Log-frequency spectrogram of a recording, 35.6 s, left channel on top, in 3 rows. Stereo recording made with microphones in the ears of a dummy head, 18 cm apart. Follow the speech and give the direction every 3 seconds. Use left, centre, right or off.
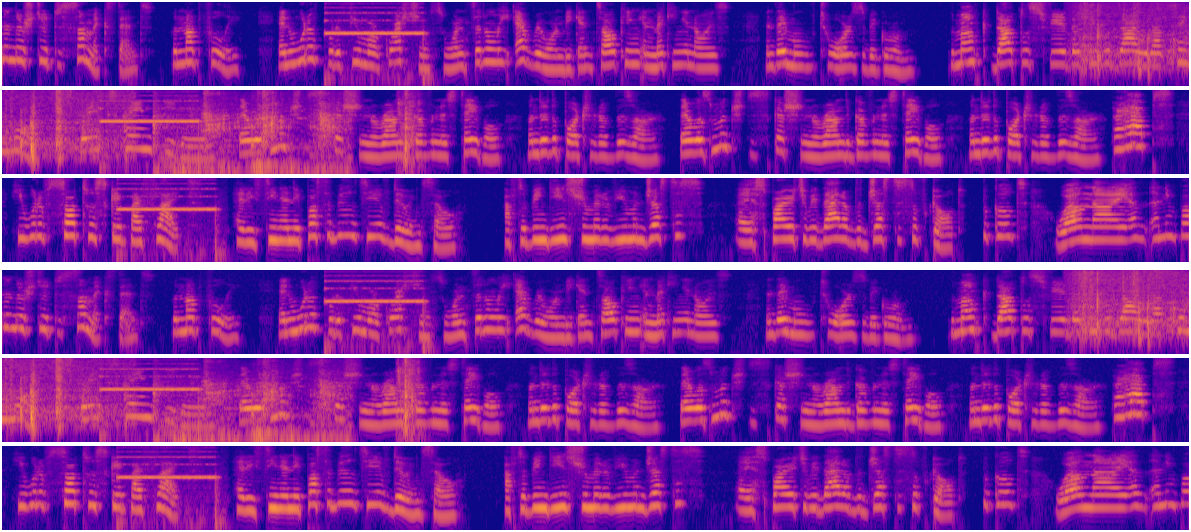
left, left, left, left, left, left, left, left, left, centre, left, left.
